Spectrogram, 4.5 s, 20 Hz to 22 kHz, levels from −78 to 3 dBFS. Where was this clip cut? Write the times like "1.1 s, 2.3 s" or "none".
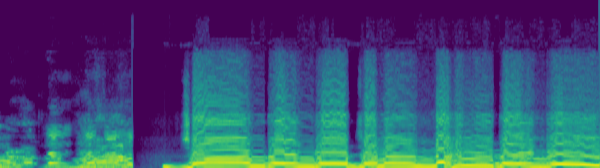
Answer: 1.1 s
